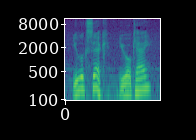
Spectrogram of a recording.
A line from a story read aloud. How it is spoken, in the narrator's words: he asked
